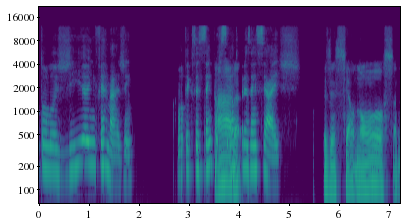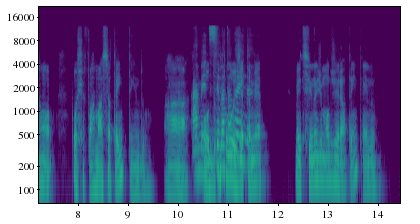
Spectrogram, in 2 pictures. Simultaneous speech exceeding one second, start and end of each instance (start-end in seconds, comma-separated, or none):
10.3-11.6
